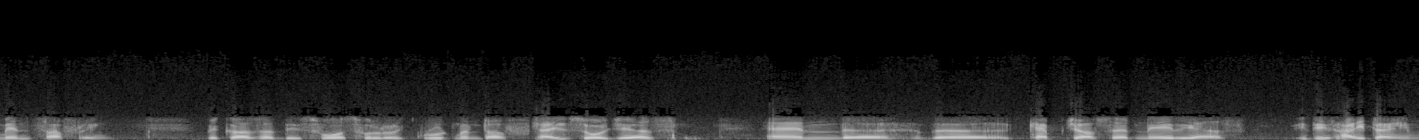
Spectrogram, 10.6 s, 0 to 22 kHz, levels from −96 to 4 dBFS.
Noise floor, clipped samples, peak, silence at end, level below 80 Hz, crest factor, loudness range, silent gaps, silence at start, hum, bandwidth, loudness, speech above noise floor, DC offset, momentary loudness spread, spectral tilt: -55 dBFS; under 0.1%; -8 dBFS; 0 s; -70 dBFS; 18 dB; 3 LU; none; 0 s; none; 5 kHz; -25 LUFS; 30 dB; under 0.1%; 11 LU; -5 dB/octave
